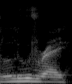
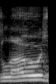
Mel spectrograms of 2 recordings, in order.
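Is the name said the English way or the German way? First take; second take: German; English. First: The name is said the German way, sounding soft. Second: The name is said the English way, like 'lows'. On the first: The speaker calls it right. "the real way to say it in German is Louvre" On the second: The speaker calls it wrong. "We call Lowe's Lowe's"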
